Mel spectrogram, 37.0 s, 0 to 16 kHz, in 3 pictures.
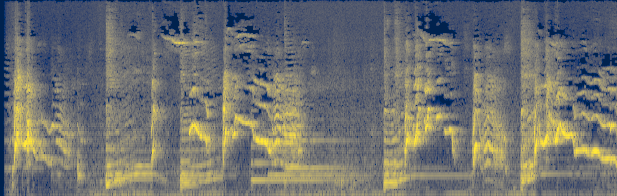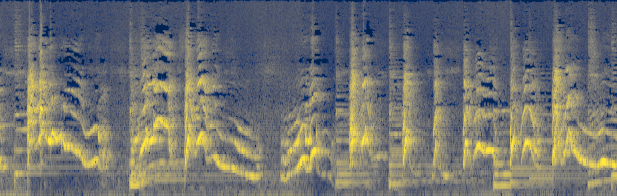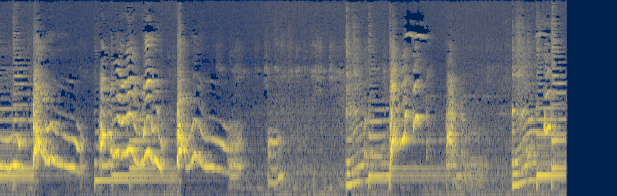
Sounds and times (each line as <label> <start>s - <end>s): slide guitar 1.5s - 30.5s
dog Malu singing 2.1s - 6.2s
slide guitar 31.2s - 36.0s
dog Malu singing 31.6s - 34.4s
